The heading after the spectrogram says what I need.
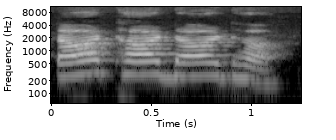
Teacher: इसका उच्चारण स्थान है मूर्धा, मीन्स के अंदर ही जीभ हमारी घूम रही है, ठीक है? तो इसका उच्चारण स्थान हो गया मूर्धा, ठीक है?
